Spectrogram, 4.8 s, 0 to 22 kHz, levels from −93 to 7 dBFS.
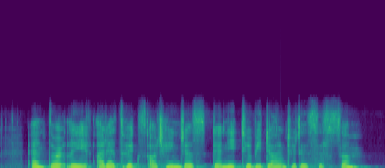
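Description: A speech recording with a brief smeared wobble at about 3.49 to 3.53 s, where short concealed packet loss left a 20 ms gap that the receiver filled by extending the preceding sound, heard through a call codec whose top end stops near 8 kHz.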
